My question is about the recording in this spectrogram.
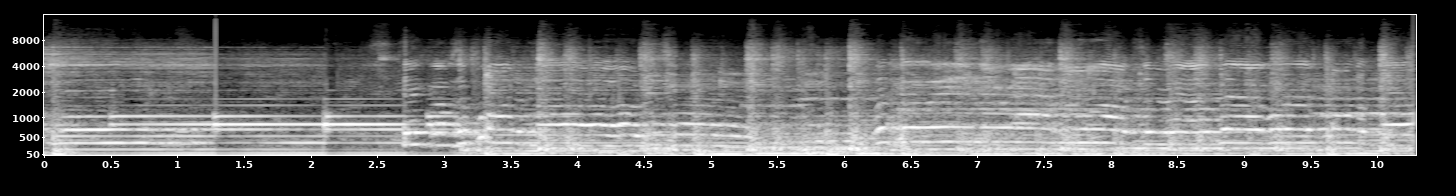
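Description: Live rock band playing a song on electric guitar, bass guitar, drums and keyboard. A chord is held steady for about the first three seconds before the playing moves on to shifting, bending notes.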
